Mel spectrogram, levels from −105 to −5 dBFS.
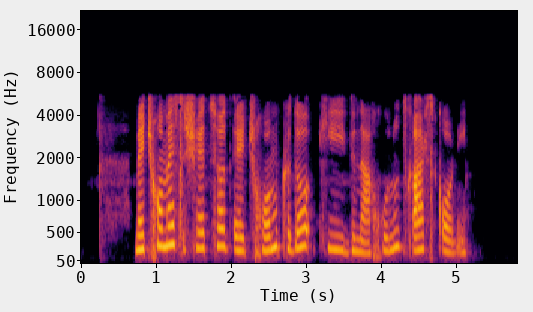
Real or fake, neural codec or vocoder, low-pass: real; none; 5.4 kHz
